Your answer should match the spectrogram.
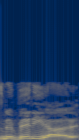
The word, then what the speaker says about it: Nvidia: down on how much and second of all nvidia did i say it right it's nvidia harris and you're right it is in the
